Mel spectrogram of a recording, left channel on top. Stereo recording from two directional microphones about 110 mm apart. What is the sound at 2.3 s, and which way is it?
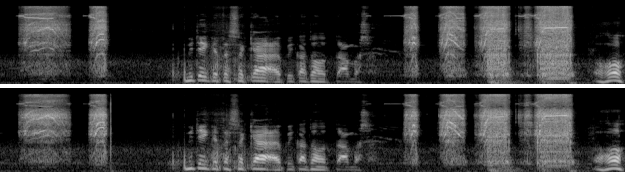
Speech, 80° left.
